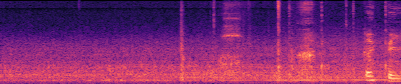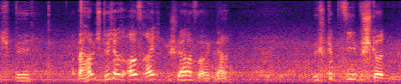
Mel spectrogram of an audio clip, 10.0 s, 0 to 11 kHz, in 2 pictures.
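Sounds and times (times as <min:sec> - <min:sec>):
road and engine rumble in a moving car cabin: 0:00.0 - 0:10.0
clicks and rattles in a car cabin: 0:03.4 - 0:04.6
speech: 0:04.6 - 0:08.0, 0:08.9 - 0:09.9.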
